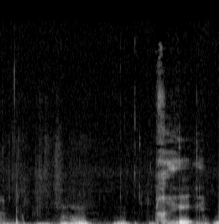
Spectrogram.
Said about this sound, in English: Quit yawning.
